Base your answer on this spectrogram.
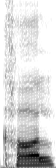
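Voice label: voiceless aspirated velar, hindi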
